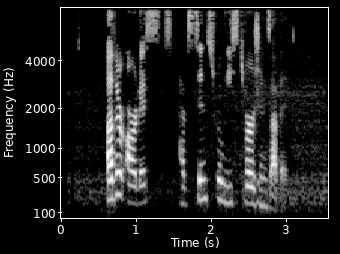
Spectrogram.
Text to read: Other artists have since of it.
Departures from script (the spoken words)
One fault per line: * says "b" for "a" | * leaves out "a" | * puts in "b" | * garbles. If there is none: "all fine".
* puts in "released versions"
